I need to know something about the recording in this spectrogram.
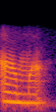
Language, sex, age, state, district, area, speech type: Tamil, female, 18-30, Tamil Nadu, Chengalpattu, urban, conversation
